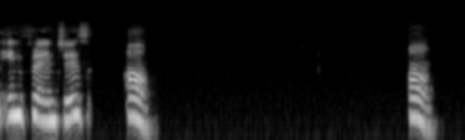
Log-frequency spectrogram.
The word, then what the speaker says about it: un: They write it as UN, but they pronounce it as un.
